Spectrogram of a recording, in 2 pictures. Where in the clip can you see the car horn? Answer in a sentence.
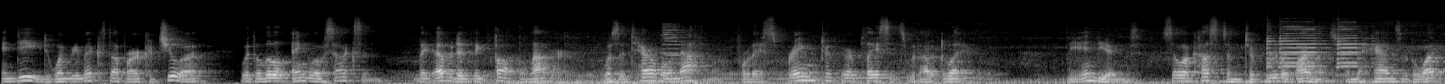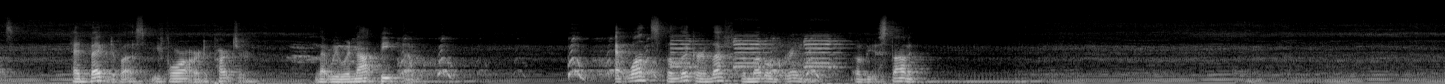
The car horn can be heard from 5.0 to 7.0 s, from 12.7 to 13.8 s and from 21.1 to 22.9 s.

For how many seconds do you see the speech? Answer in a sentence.
The speech can be heard for 21 seconds in total.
